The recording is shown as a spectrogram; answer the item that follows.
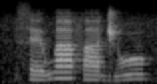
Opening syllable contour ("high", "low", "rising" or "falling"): low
